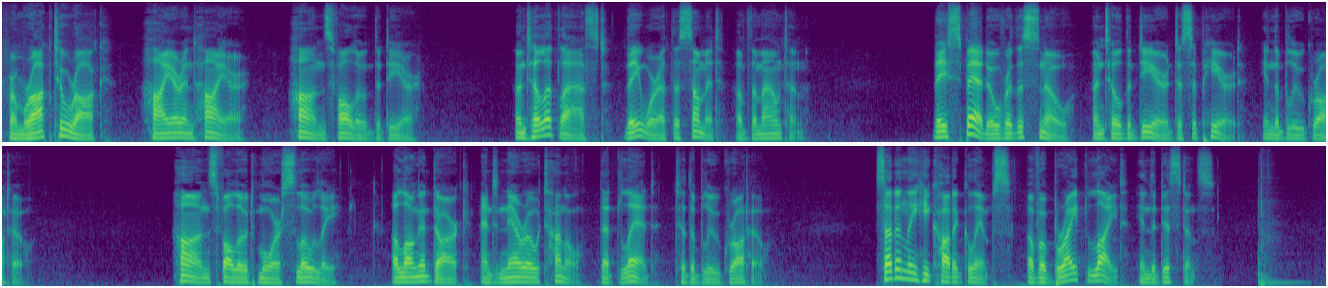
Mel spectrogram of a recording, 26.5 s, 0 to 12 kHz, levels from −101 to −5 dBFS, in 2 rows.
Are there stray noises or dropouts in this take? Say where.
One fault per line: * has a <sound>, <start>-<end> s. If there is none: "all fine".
* has a thud, 25.8-26.3 s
